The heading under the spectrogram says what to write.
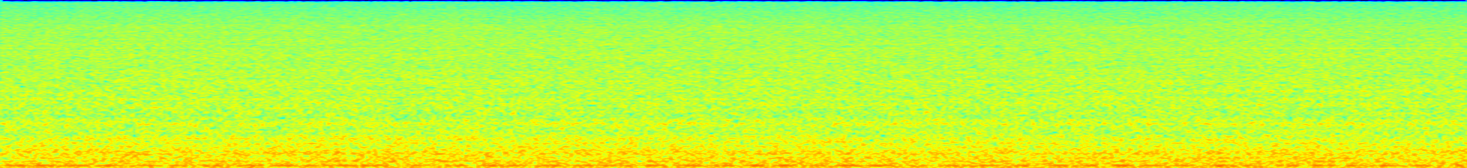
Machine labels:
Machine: fan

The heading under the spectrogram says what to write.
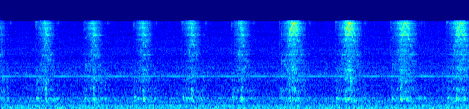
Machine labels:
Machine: slide rail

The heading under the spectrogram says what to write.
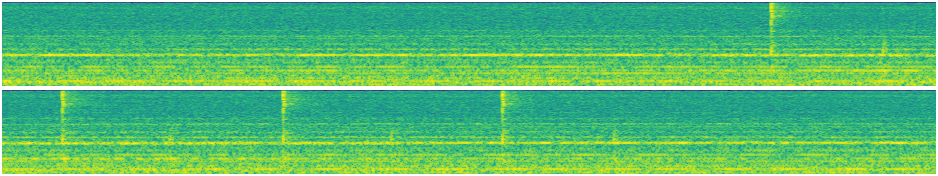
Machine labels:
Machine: valve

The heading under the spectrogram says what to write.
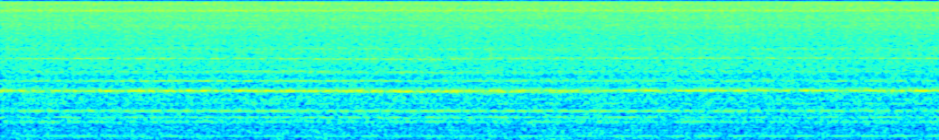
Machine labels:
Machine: fan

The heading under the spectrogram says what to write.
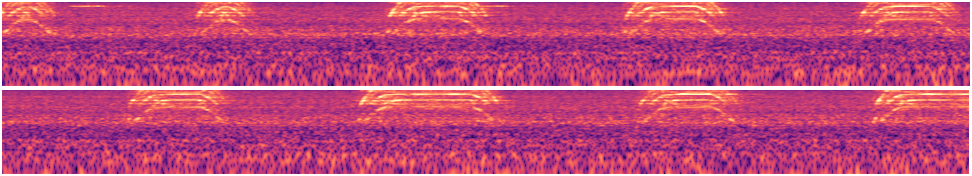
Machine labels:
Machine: slide rail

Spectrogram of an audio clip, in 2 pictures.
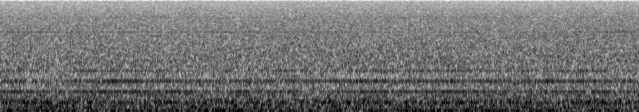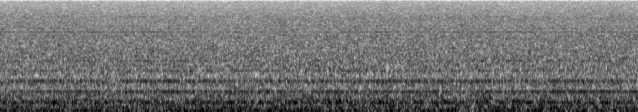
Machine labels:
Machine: fan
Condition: normal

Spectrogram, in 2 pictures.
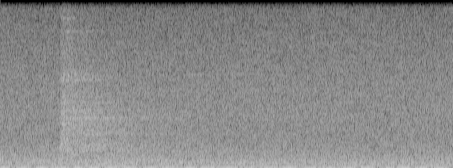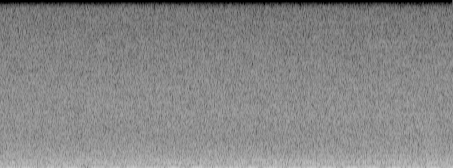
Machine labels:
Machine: fan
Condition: abnormal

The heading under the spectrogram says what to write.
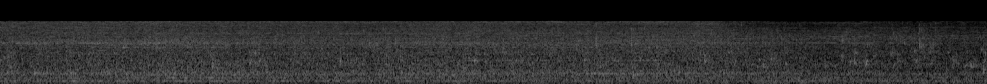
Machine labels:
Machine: pump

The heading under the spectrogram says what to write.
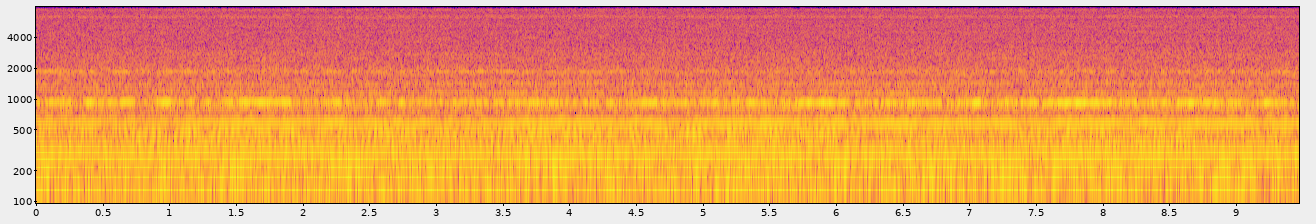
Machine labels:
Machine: fan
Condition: abnormal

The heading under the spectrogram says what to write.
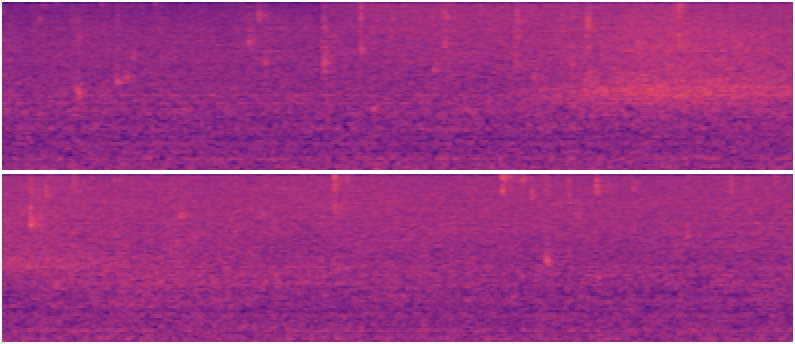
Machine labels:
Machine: pump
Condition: normal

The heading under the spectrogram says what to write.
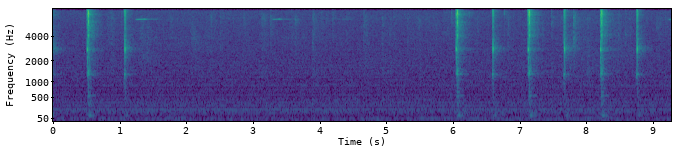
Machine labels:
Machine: valve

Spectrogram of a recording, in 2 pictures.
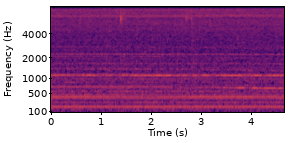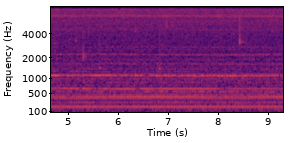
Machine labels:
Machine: pump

